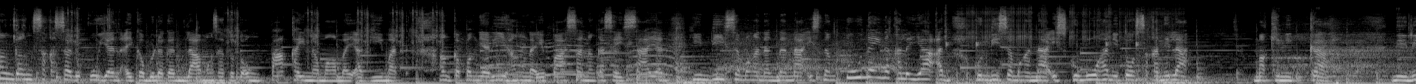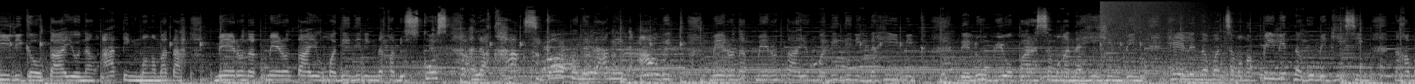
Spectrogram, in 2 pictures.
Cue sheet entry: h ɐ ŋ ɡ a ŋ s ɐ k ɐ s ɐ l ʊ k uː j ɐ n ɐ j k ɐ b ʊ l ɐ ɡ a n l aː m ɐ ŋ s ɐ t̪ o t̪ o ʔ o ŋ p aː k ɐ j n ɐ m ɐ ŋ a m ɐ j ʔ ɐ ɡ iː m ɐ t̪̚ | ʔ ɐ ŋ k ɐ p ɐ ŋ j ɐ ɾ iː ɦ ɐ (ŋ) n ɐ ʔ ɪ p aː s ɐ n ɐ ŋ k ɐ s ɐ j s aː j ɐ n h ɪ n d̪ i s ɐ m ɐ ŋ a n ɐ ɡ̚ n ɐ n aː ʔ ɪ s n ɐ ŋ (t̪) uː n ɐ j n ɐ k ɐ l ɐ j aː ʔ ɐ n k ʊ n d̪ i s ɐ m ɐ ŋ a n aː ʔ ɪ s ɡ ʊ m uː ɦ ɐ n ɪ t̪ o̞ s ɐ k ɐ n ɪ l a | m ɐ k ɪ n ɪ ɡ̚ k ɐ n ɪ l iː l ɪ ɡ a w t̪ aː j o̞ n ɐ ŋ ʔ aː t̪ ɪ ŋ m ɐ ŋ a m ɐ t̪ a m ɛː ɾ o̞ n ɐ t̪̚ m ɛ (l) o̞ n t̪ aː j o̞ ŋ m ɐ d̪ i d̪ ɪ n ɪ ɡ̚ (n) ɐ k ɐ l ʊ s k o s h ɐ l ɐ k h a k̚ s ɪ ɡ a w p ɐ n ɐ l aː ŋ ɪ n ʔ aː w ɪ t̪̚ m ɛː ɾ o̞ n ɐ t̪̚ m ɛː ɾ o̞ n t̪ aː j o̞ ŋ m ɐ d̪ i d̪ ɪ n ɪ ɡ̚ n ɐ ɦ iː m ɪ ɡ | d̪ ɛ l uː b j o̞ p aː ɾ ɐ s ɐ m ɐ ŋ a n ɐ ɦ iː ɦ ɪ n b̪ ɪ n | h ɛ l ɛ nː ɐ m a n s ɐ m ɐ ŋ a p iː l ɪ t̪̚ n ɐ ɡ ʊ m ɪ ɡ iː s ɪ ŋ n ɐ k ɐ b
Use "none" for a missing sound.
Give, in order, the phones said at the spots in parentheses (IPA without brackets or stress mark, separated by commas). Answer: ŋ, t̪, ɾ, n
